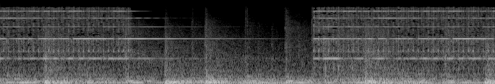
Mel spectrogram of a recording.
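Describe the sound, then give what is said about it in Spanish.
A loud, steady police telephone bell rings continuously, cuts out for roughly two seconds while low rumbling noise carries on, then resumes ringing just as insistently until the end. “El espanto de los vecinos no tardó en repicar en los teléfonos de la policía.”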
